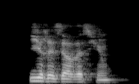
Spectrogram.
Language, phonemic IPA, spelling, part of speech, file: French, /ʁe.zɛʁ.va.sjɔ̃/, réservation, noun, LL-Q150 (fra)-réservation.wav
- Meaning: 1. reservation 2. booking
